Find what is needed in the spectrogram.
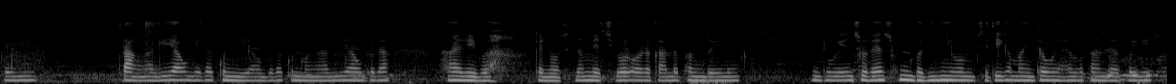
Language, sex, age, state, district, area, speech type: Manipuri, female, 45-60, Manipur, Imphal East, rural, spontaneous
